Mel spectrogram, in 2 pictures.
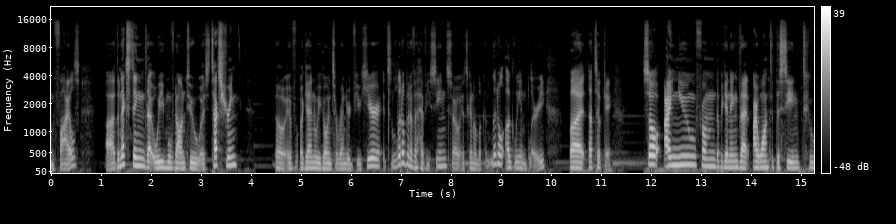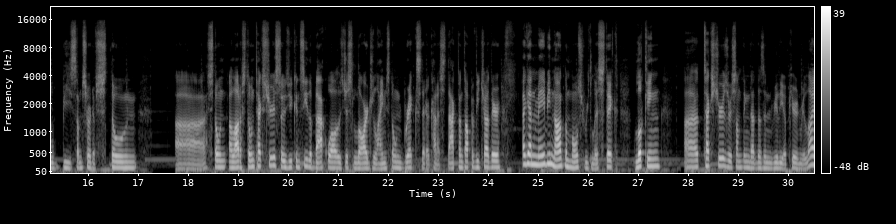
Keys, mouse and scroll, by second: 5.0 drag, 6.3 ctrl+s, 6.6 middle click, 6.7 scroll down 2, 7.4 middle drag, 7.7 scroll up 2, 8.7 ctrl+s, 10.3 KP_0.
